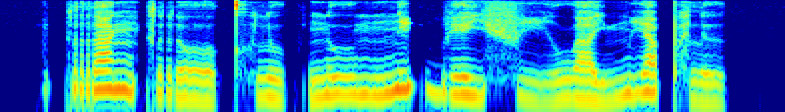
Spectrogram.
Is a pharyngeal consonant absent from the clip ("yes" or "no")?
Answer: yes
